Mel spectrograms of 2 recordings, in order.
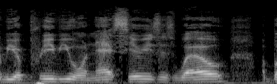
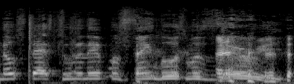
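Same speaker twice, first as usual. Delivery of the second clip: sing-song radio host call-out; hyped city shout-out; 14 semitones higher than usual. Pretend. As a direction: hype up the hometown like a host. Hype intro of hometown.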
